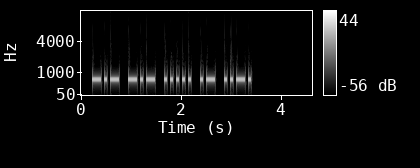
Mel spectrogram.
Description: Morse code, heard as a keyed tone, about 20 wpm, 700 Hz. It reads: KK5AF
